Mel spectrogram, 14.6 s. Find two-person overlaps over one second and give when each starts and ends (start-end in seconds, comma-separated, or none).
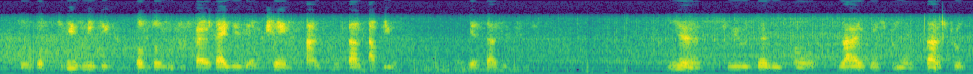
none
